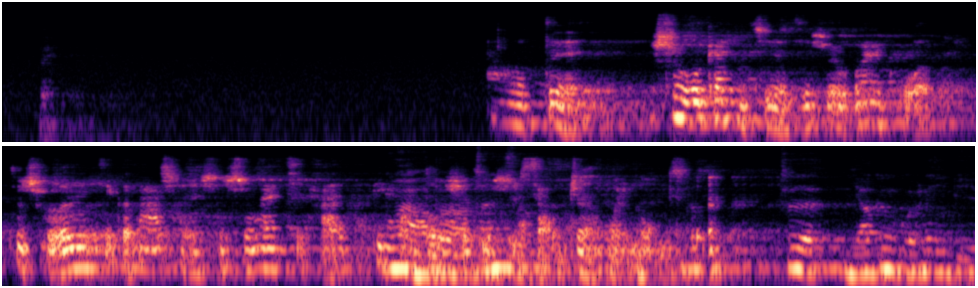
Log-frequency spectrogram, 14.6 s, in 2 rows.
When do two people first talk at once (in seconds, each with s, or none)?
10.2 s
